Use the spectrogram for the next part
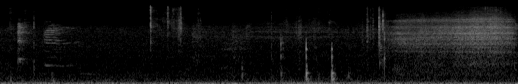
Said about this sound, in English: And take the rest of the tape off here.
